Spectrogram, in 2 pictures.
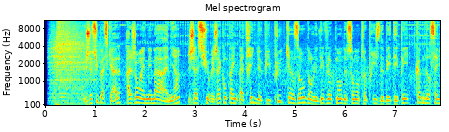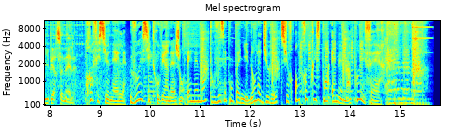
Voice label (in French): Pub Radio; MMA; Role du conseiller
